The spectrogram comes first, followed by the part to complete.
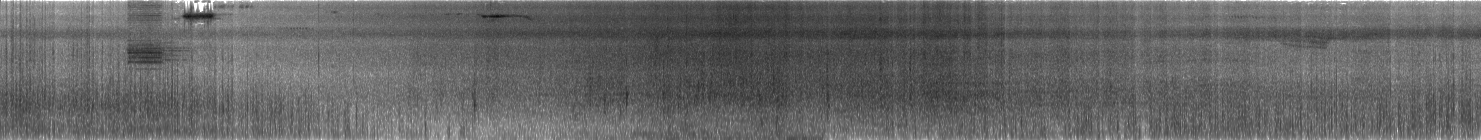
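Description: Road vehicle driving along a mountain road, heard from inside with the window open: steady engine, tyre and wind noise that swells louder in the middle. A brief high-pitched beep sounds about two seconds in.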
